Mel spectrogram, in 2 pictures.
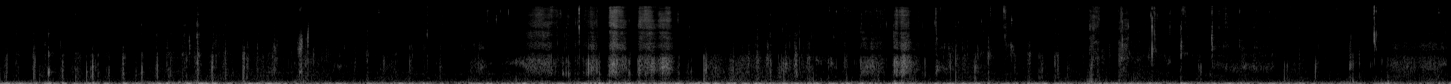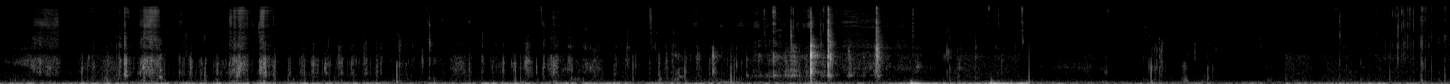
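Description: Close-miked eating sounds: chewing and biting, first a hot bar, then Carbo Buldak cup noodles taken up with chopsticks, and near the end bites of a seaweed-wrapped triangle kimbap. The loudest eating noises come a little past two-thirds of the way through.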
